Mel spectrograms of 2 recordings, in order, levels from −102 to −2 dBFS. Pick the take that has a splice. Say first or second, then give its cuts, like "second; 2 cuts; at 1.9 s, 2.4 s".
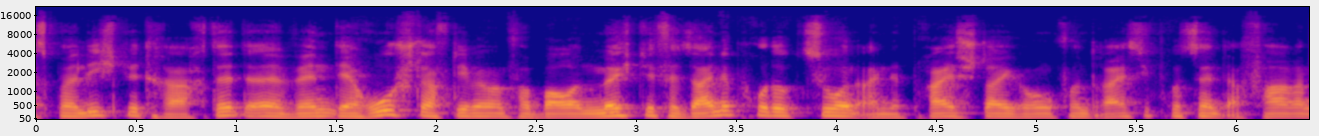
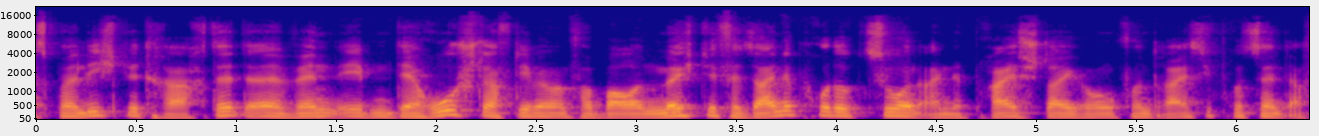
first; 1 cut; at 1.5 s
